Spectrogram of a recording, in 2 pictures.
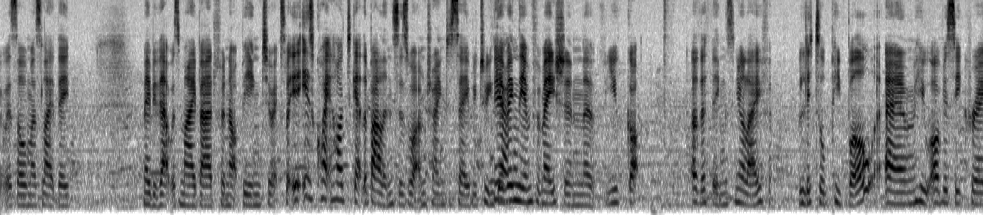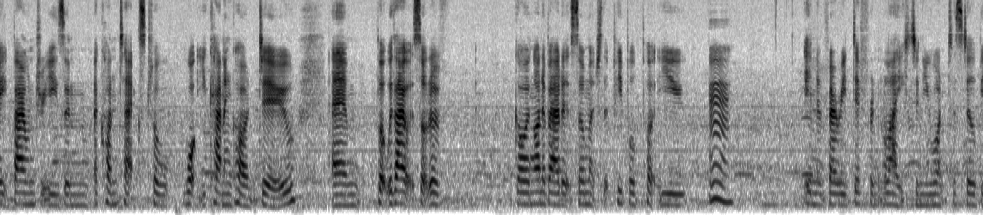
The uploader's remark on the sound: This episode was recorded on the Shure stand at The Podcast Show, London.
